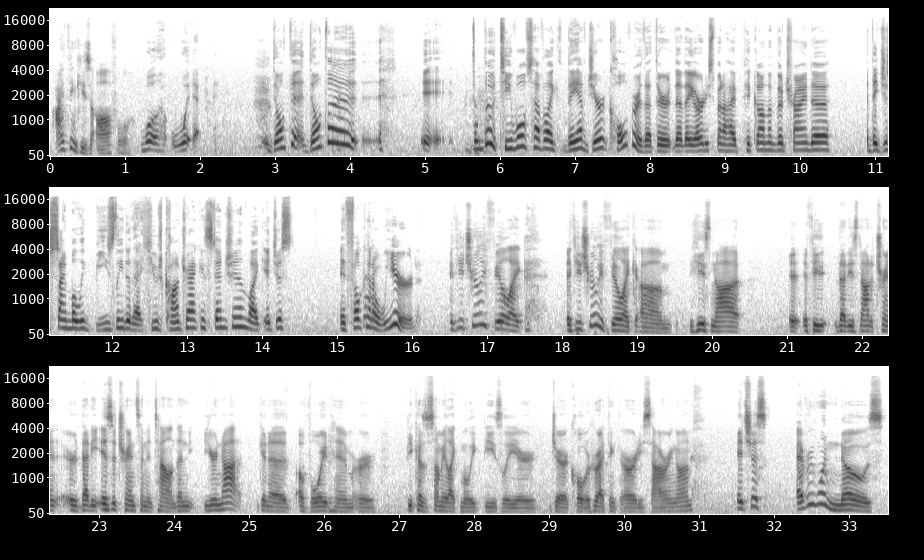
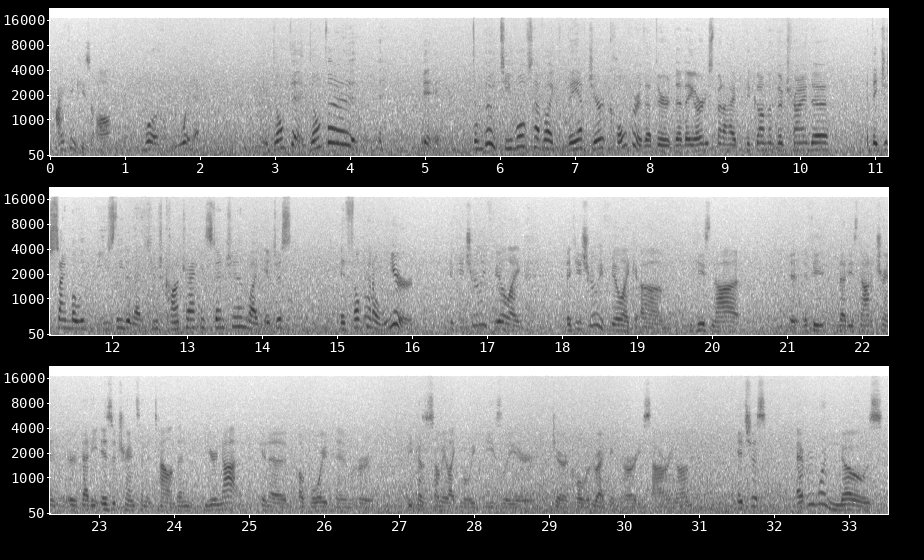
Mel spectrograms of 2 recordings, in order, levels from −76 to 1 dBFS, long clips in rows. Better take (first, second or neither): first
